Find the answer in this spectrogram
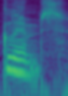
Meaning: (verb) 1. To see or view (someone, or something tangible) briefly and incompletely 2. To perceive (something intangible) briefly and incompletely
- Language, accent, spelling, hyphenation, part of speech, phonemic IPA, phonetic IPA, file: English, General American, glimpse, glimpse, verb / noun, /ˈɡlɪm(p)s/, [ˈɡl̥ɪm(p)s], En-us-glimpse.ogg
